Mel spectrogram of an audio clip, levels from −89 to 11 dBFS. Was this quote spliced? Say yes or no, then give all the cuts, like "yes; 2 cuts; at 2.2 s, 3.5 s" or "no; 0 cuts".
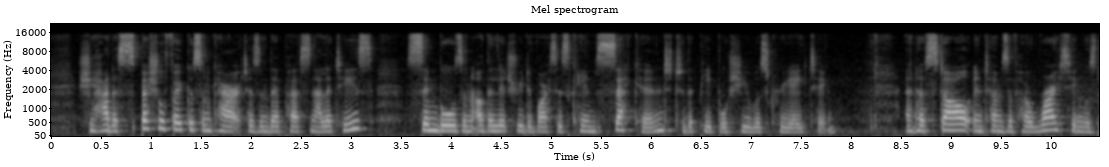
no; 0 cuts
